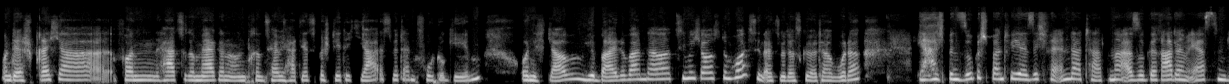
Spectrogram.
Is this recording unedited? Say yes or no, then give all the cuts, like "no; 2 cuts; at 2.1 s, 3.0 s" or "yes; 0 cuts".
yes; 0 cuts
